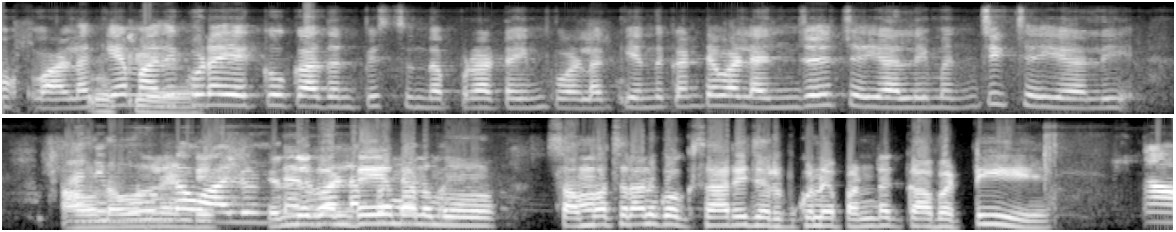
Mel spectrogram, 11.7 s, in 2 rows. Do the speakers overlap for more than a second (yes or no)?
yes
